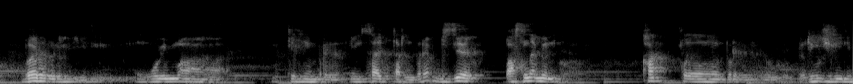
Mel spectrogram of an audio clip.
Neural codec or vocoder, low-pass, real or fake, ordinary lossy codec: codec, 24 kHz, 3 kbps, HILCodec; 7.2 kHz; fake; none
